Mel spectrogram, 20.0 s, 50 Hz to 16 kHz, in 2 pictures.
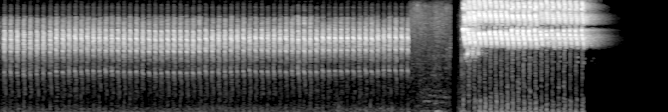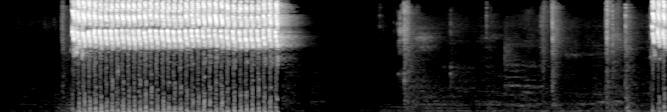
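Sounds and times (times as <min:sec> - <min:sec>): songbird rattling trill: 0:06.9 - 0:09.1, 0:11.1 - 0:14.5, 0:19.8 - 0:20.0.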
